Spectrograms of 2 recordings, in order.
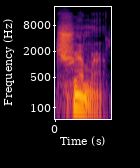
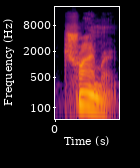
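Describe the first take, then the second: First: The first vowel sounds like 'it'. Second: The first vowel sounds like 'eye'. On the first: The speaker calls it wrong. "if it was two M's, I would call it trimmer" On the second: The speaker calls it right. "the right pronunciation of that word is trimer"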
